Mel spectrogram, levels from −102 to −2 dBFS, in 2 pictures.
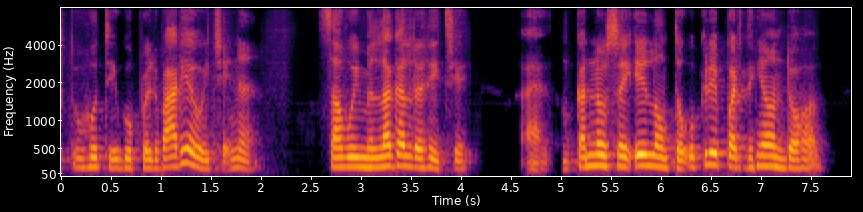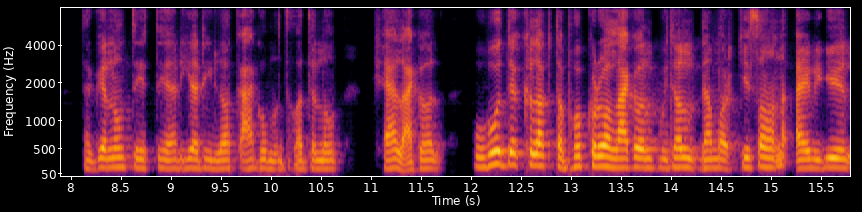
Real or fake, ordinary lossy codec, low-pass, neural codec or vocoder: fake; none; none; codec, 16 kHz, 1 kbps, X-Codec, HuBERT features, trained on LibriSpeech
